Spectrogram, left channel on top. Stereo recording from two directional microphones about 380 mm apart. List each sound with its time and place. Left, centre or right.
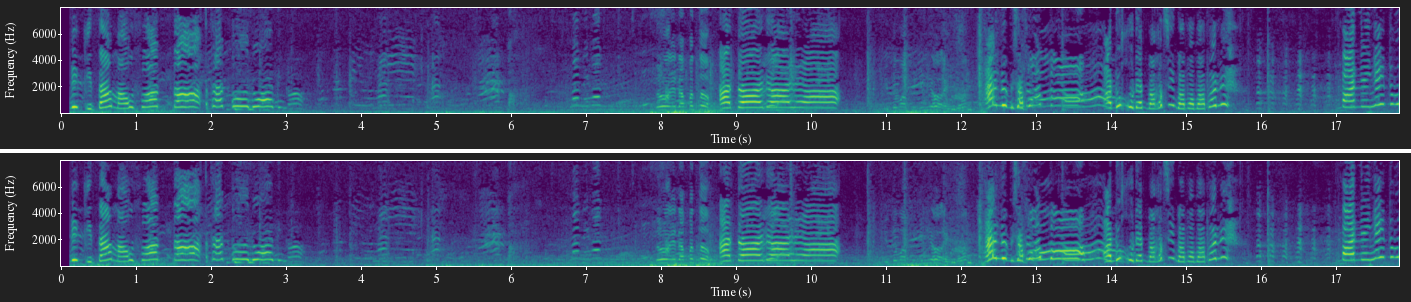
0.1 s a child's voice: centre
6.8 s vehicle: centre
7.9 s a child's voice: centre
12.6 s speech: centre
12.9 s speech: centre
14.0 s a child's voice: centre
15.9 s a sound: centre
17.1 s speech: right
